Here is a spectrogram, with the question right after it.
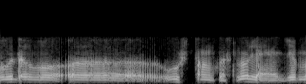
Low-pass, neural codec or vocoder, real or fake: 3.6 kHz; vocoder, 22.05 kHz, 80 mel bands, WaveNeXt; fake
